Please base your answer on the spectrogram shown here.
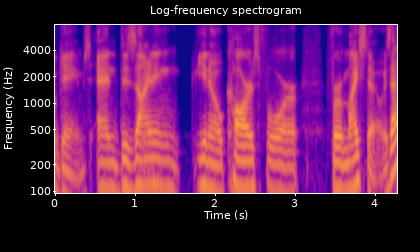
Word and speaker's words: Maisto: and designing cars for Maisto. Is that how you say it? Is it Maisto? Yeah, it was Maisto. Yeah, Maisto. People will say either way. It's fine.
